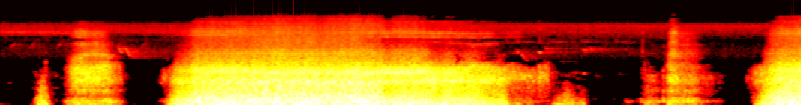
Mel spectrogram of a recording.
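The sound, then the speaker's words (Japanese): Breath is blown into the listener's ear: a few short puffs, then a long, steady whooshing blow of about five seconds, then softer breaths and another strong blow at the end. “お主の耳にまた息をかけてやるのじゃ。目をつむって突風に注意するのじゃぞ。”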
